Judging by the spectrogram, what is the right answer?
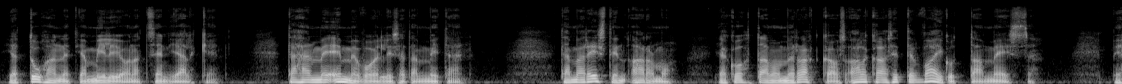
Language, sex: Finnish, male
